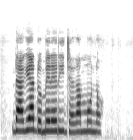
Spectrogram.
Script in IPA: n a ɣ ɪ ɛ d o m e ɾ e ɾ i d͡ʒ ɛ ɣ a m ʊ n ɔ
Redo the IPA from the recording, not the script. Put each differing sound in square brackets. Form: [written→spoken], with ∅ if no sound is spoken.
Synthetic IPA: [n→d] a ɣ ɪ [ɛ→a] d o m e ɾ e ɾ i d͡ʒ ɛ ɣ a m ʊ n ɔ

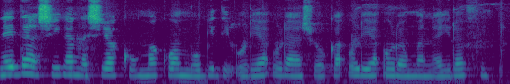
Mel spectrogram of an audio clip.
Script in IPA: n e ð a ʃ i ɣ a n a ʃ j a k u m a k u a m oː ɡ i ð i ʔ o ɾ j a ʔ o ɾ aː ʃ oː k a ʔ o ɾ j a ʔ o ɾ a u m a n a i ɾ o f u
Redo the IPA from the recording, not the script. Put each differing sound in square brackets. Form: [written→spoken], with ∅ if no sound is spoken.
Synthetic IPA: n e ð a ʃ i ɣ a n a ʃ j a k u m a k [u→w] a m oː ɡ i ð i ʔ o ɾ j a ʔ o ɾ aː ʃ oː k a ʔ o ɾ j a ʔ o ɾ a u m a n a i ɾ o f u

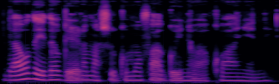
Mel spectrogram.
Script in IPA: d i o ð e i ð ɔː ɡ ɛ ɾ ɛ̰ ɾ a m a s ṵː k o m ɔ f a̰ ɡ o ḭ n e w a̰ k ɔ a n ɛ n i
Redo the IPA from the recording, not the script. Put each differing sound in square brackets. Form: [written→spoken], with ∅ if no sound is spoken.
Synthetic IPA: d [i→a] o ð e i ð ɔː ɡ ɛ ɾ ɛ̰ ɾ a m a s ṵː [k→ɡ] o m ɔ f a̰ ɡ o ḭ n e w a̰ k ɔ a [n→ɲ] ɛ n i

